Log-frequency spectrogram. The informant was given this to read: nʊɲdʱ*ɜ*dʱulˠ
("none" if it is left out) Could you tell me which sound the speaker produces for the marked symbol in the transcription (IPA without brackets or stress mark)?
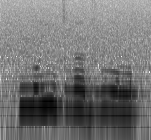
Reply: ɜ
